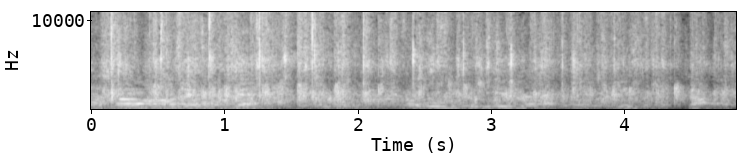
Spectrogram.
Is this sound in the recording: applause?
yes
